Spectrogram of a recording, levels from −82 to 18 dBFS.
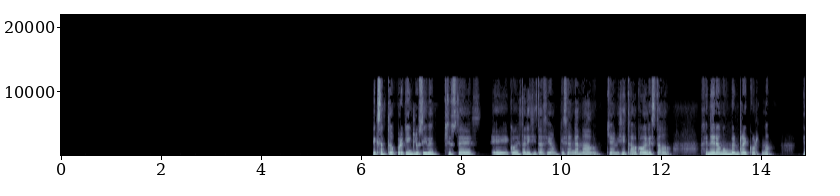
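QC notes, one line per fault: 11.94 s, 13.40 s: compressed frames skipped. The speech jumps ahead about 50 ms, then 100 ms, in whole 23.2 ms frames, with no silent gap.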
